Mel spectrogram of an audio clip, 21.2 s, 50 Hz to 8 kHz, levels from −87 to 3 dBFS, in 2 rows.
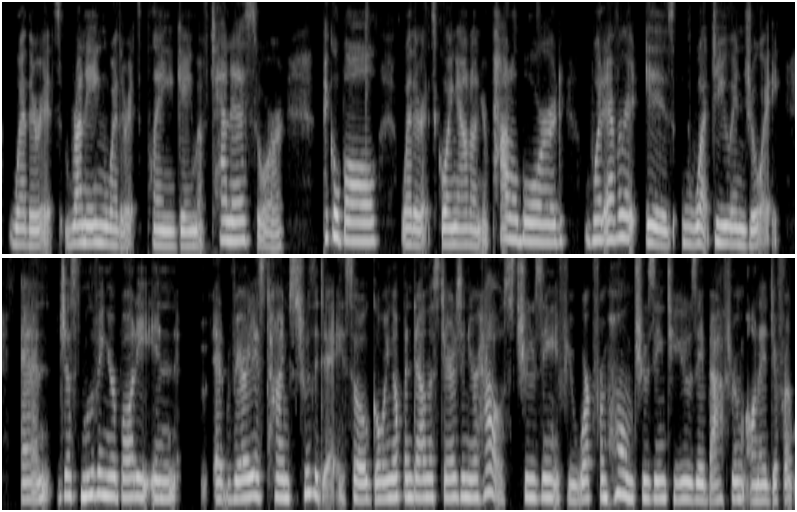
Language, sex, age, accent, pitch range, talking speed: English, female, 30-49, American, 180-215 Hz, 175 wpm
